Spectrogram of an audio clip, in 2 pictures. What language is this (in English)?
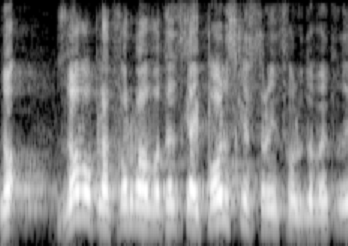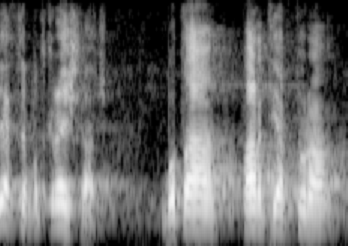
Polish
